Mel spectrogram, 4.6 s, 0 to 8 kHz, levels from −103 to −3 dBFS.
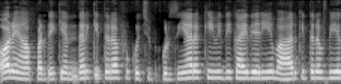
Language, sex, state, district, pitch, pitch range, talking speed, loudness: Hindi, female, Chhattisgarh, Kabirdham, 225 Hz, 200-230 Hz, 265 wpm, -20 LUFS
